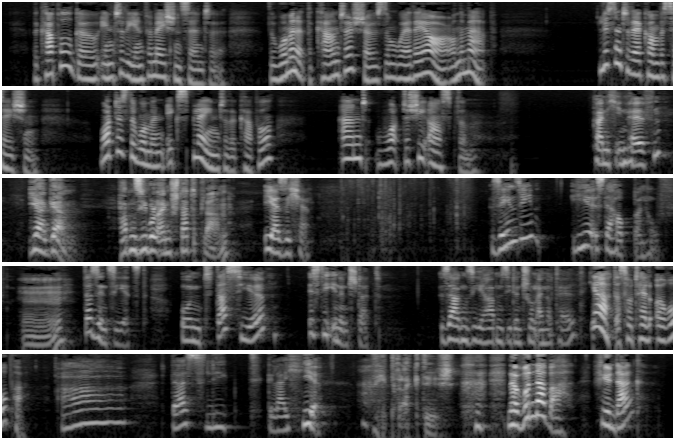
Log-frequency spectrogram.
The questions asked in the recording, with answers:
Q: What does the woman explain to the couple and what does she ask them?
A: First, the woman shows the couple where they are on the map.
